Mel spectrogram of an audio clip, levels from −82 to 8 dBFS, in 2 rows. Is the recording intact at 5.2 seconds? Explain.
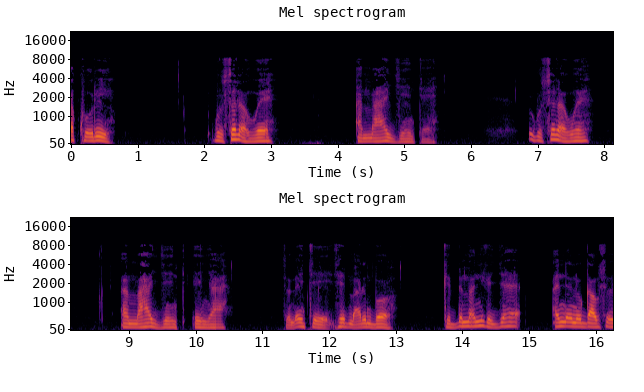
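No. From 5.15 to 5.42 s a sudden gain jump drops speech and background together by about 8 dB, likely an unramped digital gain change. The waveform shows a step in its envelope.

The speech also carries plainly audible MP3 compression, sounding watery and swirly, with nothing above 8.4 kHz, which likely fits about 32 kbps. On a spectrogram this appears as a flat ceiling with flickering gaps.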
